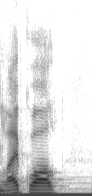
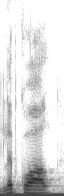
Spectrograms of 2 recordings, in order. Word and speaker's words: LibQUAL: lifequal by the way I keep saying live quall Bruce keeps saying lip qual so you can choose whichever pronunciation you choose uh but I think in the October meeting over a year ago we kind of uh had a poll as to whether it should be live qual or or lip qual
